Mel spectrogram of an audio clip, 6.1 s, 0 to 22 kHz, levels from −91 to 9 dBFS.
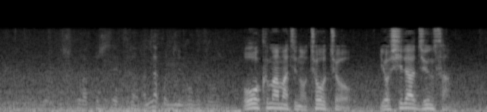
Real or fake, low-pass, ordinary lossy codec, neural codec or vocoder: real; none; none; none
